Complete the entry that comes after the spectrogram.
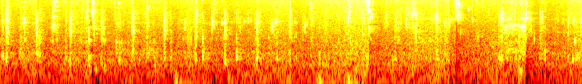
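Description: Close-miked chewing and biting of people eating pan-fried tofu and seasoned greens with chopsticks: a steady run of small wet clicks and crackles.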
